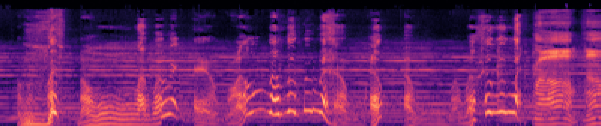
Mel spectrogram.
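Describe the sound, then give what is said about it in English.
A human voice imitates a dog, letting out a rapid string of loud yips, yelps and barky whines that rise and fall in pitch, with almost no pauses between them. “Then why don't you just go ahead and bark to us in Yelpinese, and I'll translate.”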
